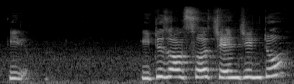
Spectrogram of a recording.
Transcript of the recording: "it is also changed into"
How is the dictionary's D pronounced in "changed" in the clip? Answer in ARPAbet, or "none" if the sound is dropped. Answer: none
